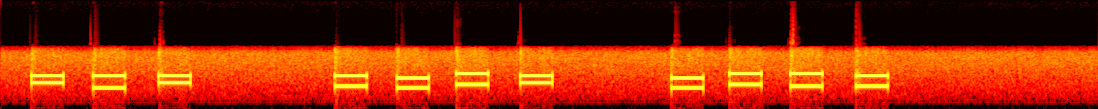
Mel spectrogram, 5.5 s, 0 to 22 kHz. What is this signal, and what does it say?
DTMF, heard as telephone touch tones, dialled by hand, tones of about 160 ms. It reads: 020 5190 1965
